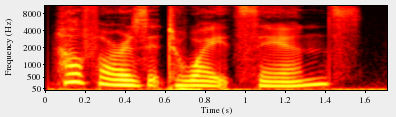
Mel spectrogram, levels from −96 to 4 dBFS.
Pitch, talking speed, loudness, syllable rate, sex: 210 Hz, 245 wpm, -17 LUFS, 5.5 syllables/s, female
